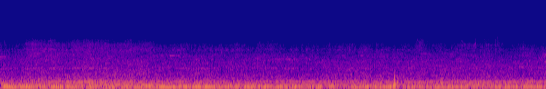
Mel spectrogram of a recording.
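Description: Steady low rumble of distant engines, with a faint steady hum over it.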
